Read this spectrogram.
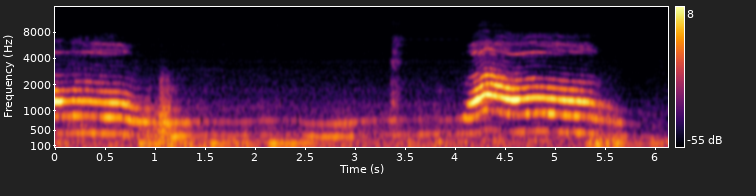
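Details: Cats fighting after a white cat is brought into a new house: a long, drawn-out, wavering growling yowl is held throughout, then rises into a louder, higher, strained wail near the end, with brief scuffling noises.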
